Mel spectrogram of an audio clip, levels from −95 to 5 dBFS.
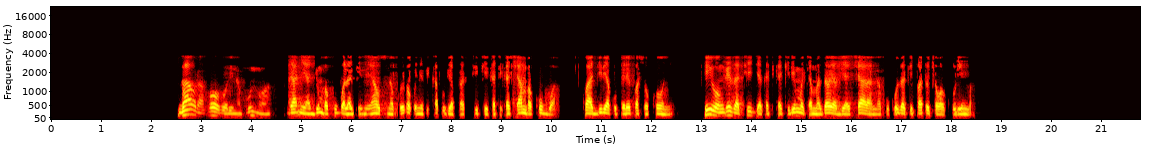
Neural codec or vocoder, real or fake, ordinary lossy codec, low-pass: none; real; AAC, 16 kbps; 3.6 kHz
